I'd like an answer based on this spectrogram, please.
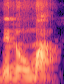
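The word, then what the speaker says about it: dénouement: इसका शुद्ध प्रोनाउंसिएशन होता है डेनोमा, डेनोमा, है ना, याद रखिएगा।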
